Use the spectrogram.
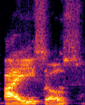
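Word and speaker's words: Ἰησοῦς: Okay, because in Greek, Jesus's name is pronounced Iesous.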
